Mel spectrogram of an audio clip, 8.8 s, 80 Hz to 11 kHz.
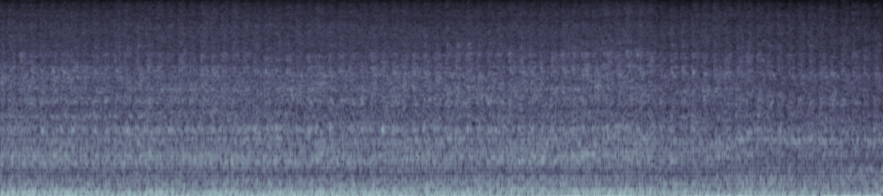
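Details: Oliver 1650 tractor diesel six, first start after sitting at least 3 years: loud, uneven idle lumping about three beats a second, missing on a cylinder or two with heavy smoke, not running on all six; misfire, needs injector work.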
